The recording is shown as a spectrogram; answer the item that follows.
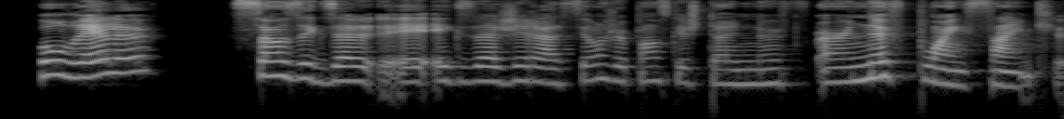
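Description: A woman speaks at a very slow pace in a fairly high voice with ordinary pitch variation. Her loudness swings a lot. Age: 30s. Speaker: social media manager and intuitive astrologer. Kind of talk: interview.

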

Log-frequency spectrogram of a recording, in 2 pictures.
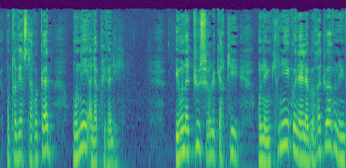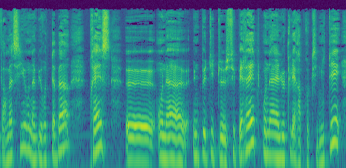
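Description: A woman with a dark, mellow tone speaks with long, frequent pauses. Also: fairly low pitch for a woman, moderate pace. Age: 80s+. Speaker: neighbourhood elder and community activist. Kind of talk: interview.

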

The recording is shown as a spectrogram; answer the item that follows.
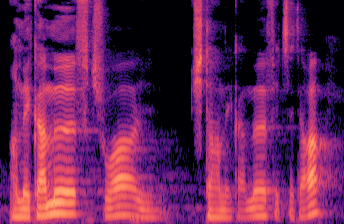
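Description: Speaking at a very slow pace, a man is heard. The recording is very clean, and the background is silent. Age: 20s. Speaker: videographer and filmmaker. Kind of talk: casual interview. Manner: casual, hesitant with fillers.

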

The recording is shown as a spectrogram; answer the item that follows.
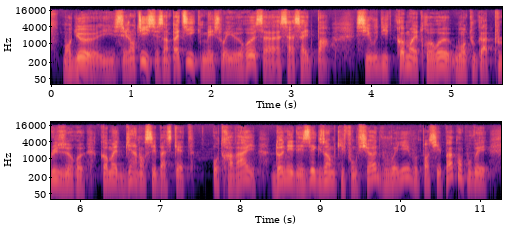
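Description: Medium pitch and a moderate pace from a man, an ordinary speaking voice with ordinary pitch variation. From France, Paris. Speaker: motivational speaker and author. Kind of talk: radio interview.

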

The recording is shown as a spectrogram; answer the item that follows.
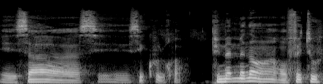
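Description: A man talks at a moderate pace. The recording is very clean, and the background is silent. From French Basque Country, Bidart. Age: 30s. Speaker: real estate agent, former pro surfer. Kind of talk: interview. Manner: hesitant, many repetitions.

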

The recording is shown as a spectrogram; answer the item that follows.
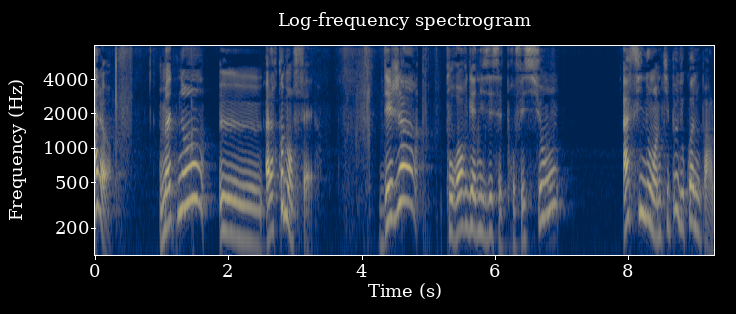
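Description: A woman's medium-pitched, dark, mellow voice at a very slow pace, with very wide pitch swings and long, frequent pauses. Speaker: podcast host, criminologist. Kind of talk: solo commentary podcast. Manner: enthusiastic, persuasive; hesitant, many fillers.

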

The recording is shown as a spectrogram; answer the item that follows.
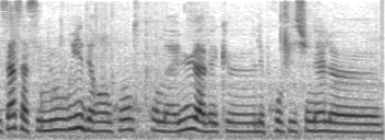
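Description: With an ordinary speaking voice, a woman talks at a moderate pace and a medium pitch. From Marseille, southern France. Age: 20s. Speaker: founder of a social association. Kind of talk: interview. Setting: filmed on location.

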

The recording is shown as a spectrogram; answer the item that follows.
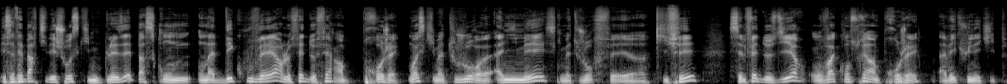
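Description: On a very clean recording with a silent background and a dry, close sound with no echo, a man with an ordinary speaking voice talks at a fairly quick pace, with lively intonation and a fairly low pitch. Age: 40s. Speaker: company CEO. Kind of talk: interview. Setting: in person at guest's office.

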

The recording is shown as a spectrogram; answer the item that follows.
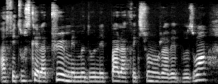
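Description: The background stays quiet. A woman talks with fairly even intonation. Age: 30s. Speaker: blogger and photographer. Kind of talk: interview about personal life. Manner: halting, many repetitions and hesitations.

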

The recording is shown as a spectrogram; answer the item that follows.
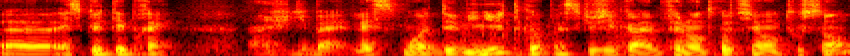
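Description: A man rattles off his words very fast, with noticeable background noise in the recording. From Normandy, France. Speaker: airsoft brand marketing manager. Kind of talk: casual interview.

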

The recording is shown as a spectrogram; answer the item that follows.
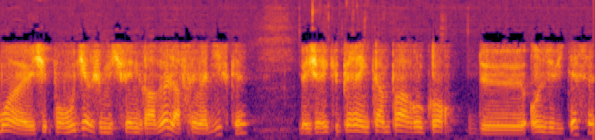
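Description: Noticeable background noise surrounds this man's voice. He speaks at a medium pitch and a moderate pace. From southwest France. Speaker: woodworker and bicycle frame builder. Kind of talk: interview. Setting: phone call.

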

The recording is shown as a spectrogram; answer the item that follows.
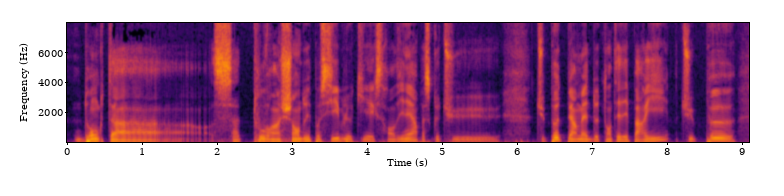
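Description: Very slow in pace, a man speaks at a fairly low pitch with a dark, mellow tone. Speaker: sports journalist. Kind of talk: interview. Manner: halting.

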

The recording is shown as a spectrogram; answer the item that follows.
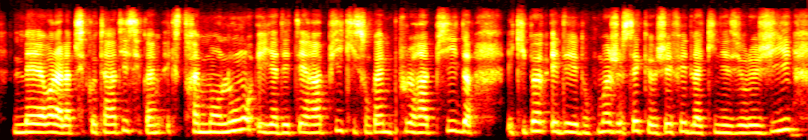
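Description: Talking at a fairly quick pace, a woman has an unremarkable speaking voice of medium pitch and fairly even intonation. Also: quiet background. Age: 40s. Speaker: domestic violence survivor and advocate. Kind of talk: testimony.

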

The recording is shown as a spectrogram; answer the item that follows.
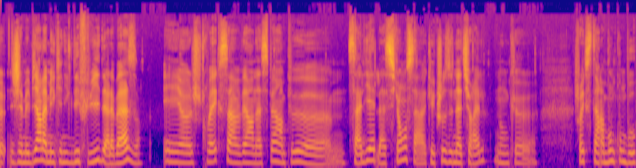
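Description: The woman has a medium pitch and a moderate pace. Her intonation is monotone and flat. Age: 30s. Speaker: hydraulic engineer. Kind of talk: interview.

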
